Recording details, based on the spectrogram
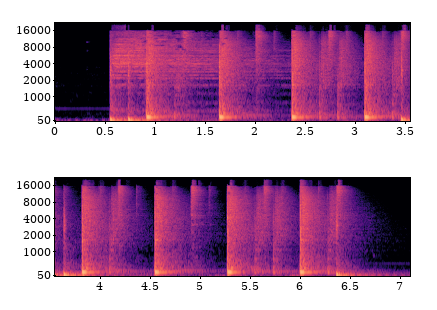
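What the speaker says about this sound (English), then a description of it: "the result of the drummer trying to keep rhythm on the snare drum, so they play it rather lightly" A drum sample plays a slow, loose pattern of deep kicks and snare hits, with softer, lighter snare taps between the accents, dry and close.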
